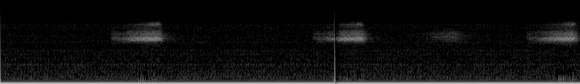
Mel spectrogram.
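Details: Barn owl looking for food, 8 July 2015, on a nest camera: broad rasping hissed screeches, four bursts with one fainter, spaced one to two seconds apart, a sharp click between them.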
